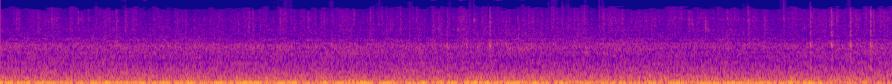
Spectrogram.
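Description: Car on the move heard from inside the cabin: a steady low rumble of road and engine noise.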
